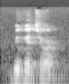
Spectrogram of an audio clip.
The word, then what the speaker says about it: DUCATUR: Sorry, I'm going to pronounce it wrong. DUCATUR.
